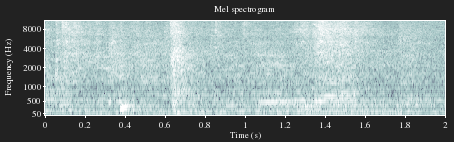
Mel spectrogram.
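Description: Bowling-center background noise: a steady low rumble with faint distant voices, and one sharp clack about half a second in.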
